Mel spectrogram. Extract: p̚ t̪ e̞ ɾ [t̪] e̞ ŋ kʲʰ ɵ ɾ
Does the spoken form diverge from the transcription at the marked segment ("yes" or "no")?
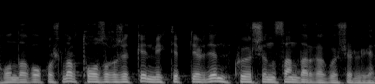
yes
